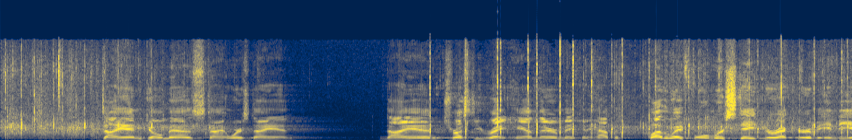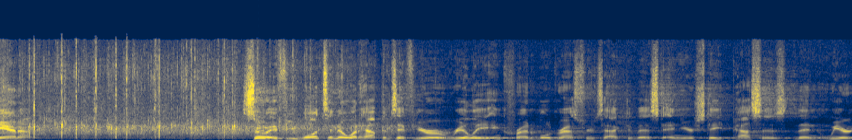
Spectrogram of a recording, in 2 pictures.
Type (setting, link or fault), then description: setting, busy venue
